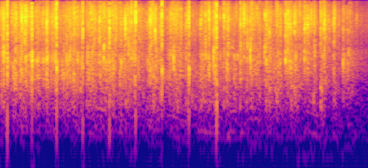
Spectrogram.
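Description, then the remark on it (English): A crowd applauds steadily to thank event staff, many hands clapping in a dense, continuous patter with a few sharper individual claps standing out, sustained throughout. “Please join me in thanking all of them with a big round of applause.”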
